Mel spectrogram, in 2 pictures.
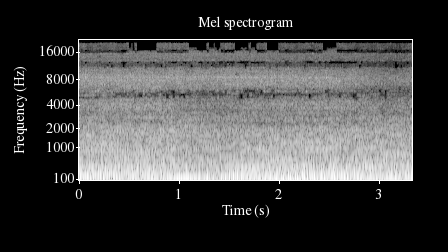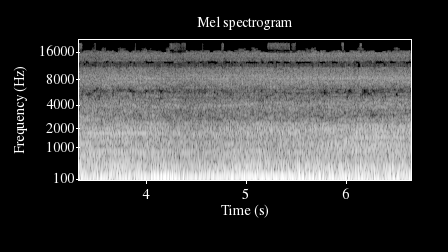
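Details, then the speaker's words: Old Club Car golf cart engine after its first oil change in years; steady low single-cylinder chug at an even pace with no stumbling, now running better and no longer bogging down. "It feels and runs even better now. Doesn't even bog down."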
